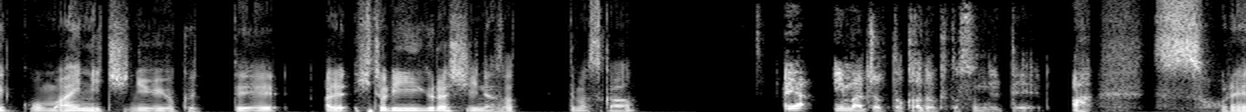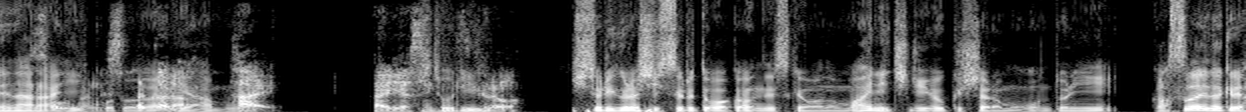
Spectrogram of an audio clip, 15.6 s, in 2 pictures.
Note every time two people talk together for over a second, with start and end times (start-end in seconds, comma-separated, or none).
7.9-9.4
